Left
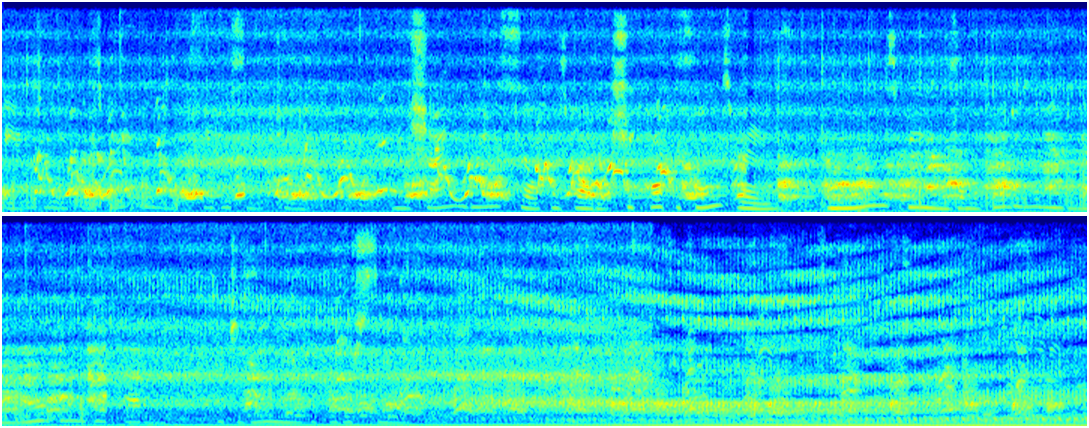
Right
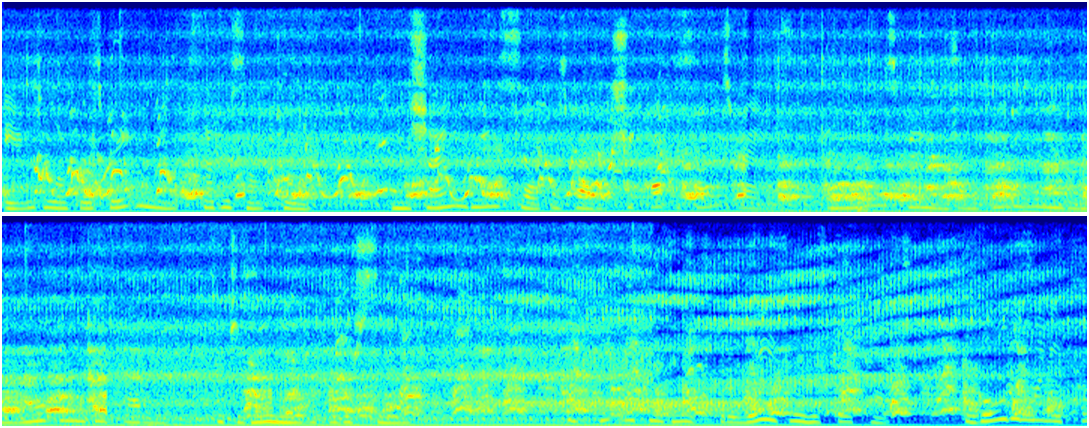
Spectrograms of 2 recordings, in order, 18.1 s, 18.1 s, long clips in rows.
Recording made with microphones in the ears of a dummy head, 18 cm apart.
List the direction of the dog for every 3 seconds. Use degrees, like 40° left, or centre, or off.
10° left, 10° right, 30° right, 50° right, 70° right, 70° right.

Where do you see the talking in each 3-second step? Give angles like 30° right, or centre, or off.
60° right, 10° right, centre, 40° right, 60° right, 60° right.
